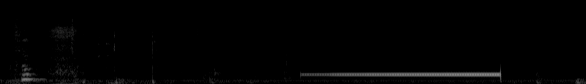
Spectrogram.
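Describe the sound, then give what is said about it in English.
A single ringback tone from an outgoing phone call placed to a guest, a steady electronic hum lasting about two seconds and growing slightly louder, preceded by faint rustling and background noise. “Answer the phone mad fast, go.”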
